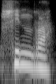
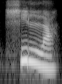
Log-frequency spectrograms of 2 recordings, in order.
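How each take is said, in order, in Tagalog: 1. Ang mga gitnang katinig ay binibigkas bilang N tapos R. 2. Ang mga gitnang katinig ay binibigkas bilang mahabang L. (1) "hindi po" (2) "So ang pagbigkas natin diyan"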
